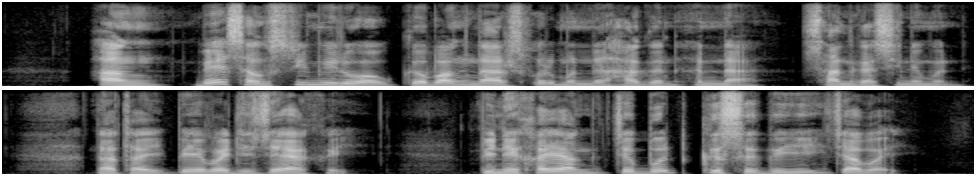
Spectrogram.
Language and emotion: Bodo, sad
